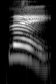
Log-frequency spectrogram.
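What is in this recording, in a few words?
"lèi", Mandarin Chinese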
